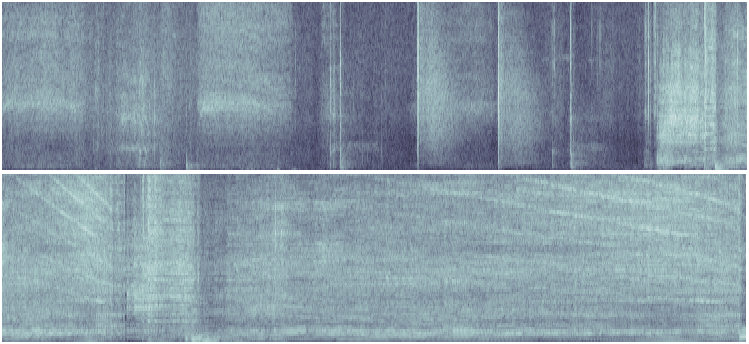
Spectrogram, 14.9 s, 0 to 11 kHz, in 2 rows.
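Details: Rebuilt engine of the U23 "Old Rusty" on its first start in 25 years. Scattered clicks, then a rough, uneven run with sharp pops as it fires. It is backfiring on start; the cause is not confirmed.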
